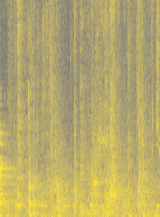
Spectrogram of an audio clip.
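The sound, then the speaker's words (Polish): Crunching steps over broken glass in a disused building where vats and machines once stood, several gritty crackles spaced irregularly amid a dense, hissy background, moderately loud. “te dźwięki, nie? To mhm. skrzy skrzytanie, to krupiące szkło.”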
